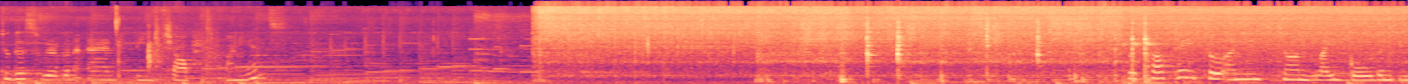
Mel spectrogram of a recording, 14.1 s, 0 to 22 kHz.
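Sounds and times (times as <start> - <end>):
onions sizzling in hot oil: 5.3 - 14.0
spoon clinking against pot: 7.6 - 11.8.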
